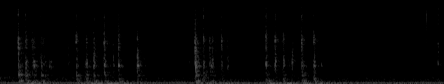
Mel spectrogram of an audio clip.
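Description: Faint typing on a computer keyboard: quick runs of keystrokes in three short bursts, with brief pauses between them.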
